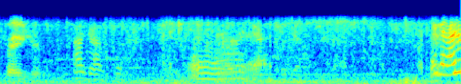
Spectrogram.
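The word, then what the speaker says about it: Fraser: F-R-A-S-E-R, pronounced Frazier.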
